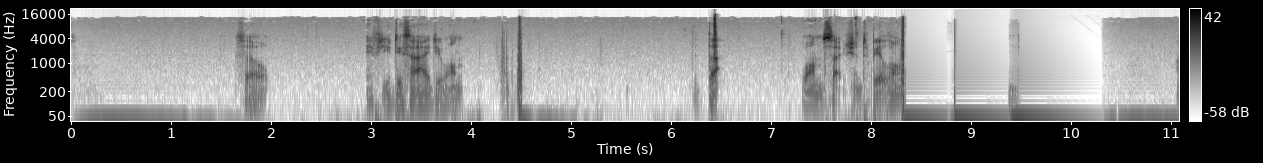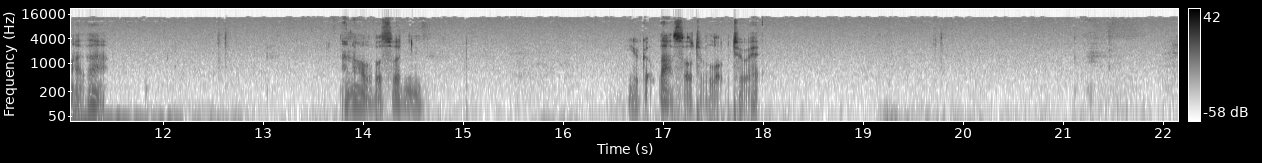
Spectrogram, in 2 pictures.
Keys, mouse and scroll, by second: 0.0-2.5 middle drag, 2.5 click, 3.0-4.6 middle drag, 4.6 1, 5.6-6.7 middle drag, 6.7 click, 8.7 g, 12.6 Tab, 13.2-13.8 scroll down 4, 13.8-16.8 middle drag, 19.8 Tab, 20.4-21.6 scroll up 7, 20.6-22.1 middle drag.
